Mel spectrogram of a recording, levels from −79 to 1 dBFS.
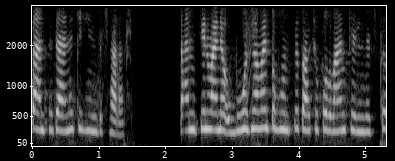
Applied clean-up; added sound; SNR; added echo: neural mask model DeepFilterNet 3.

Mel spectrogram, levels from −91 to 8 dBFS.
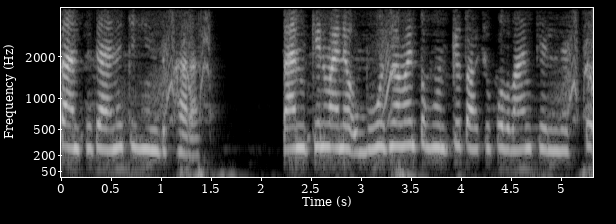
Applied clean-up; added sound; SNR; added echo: classical method WPE with log-MMSE.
